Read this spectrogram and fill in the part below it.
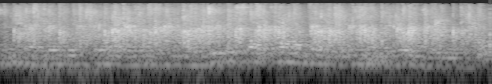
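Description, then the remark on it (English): An audience at a church service claps together in a steady, dense burst of applause, the crackling hand claps sustained at an even, fairly loud level throughout with a faint murmur of voices beneath. “So just a round of applause of defeating the devil and coming into the service.”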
